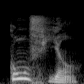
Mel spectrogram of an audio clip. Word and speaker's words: confiant: Confiant, final T not pronounced, so I-A-N, yan, fiant, confiant.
